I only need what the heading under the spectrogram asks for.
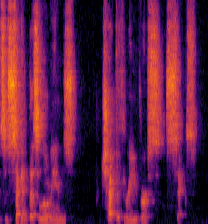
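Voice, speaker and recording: A man's fairly slow speech is accompanied by audible room echo. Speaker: film reviewer. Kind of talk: casual film review monologue. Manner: slurring words; halting, with fillers. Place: home room. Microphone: camera far.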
